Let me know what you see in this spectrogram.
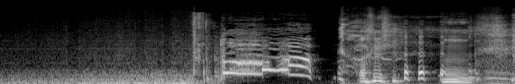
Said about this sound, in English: He felt that in his soul. They said he screamed like a cartoon character.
